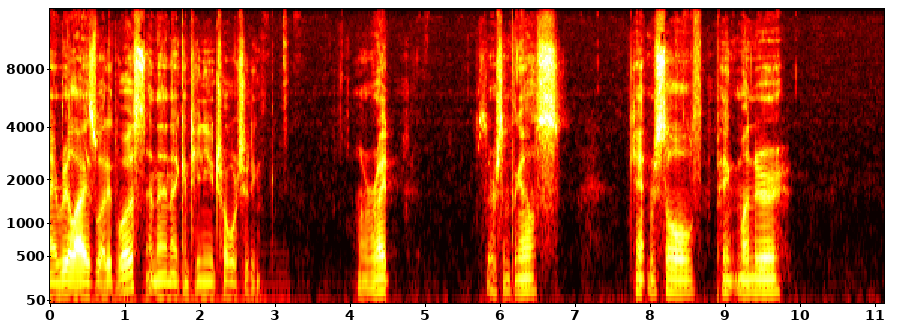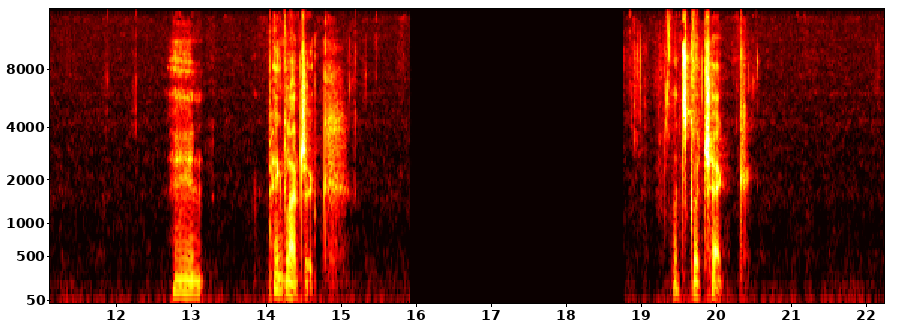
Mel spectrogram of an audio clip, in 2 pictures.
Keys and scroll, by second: 16.0 super+p, 19.4 shift+super+e.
